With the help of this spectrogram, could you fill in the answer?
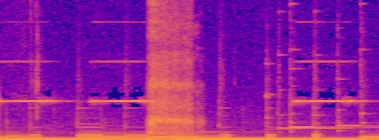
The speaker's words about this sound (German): Gott, ist Feueralarm?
